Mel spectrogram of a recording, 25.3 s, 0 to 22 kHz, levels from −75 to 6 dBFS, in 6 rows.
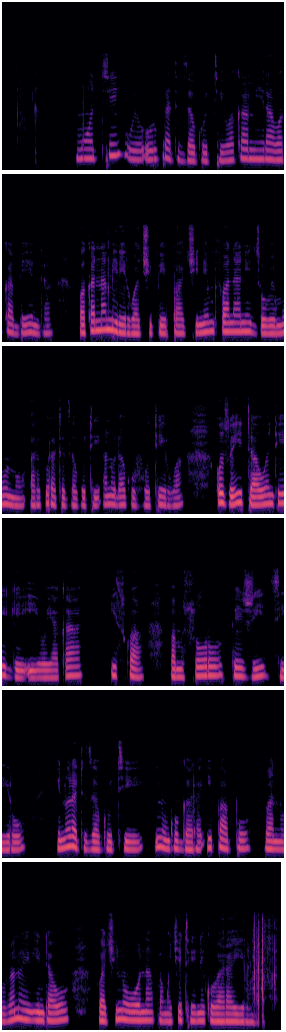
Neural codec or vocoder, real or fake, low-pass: codec, 16 kHz, 16 kbps, FreqCodec, smaller model; fake; 7.2 kHz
